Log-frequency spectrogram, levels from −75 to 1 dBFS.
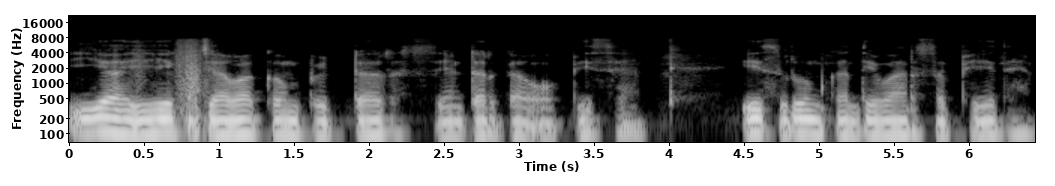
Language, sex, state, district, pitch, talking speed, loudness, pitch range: Hindi, male, Jharkhand, Palamu, 95 Hz, 130 wpm, -18 LUFS, 90-95 Hz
